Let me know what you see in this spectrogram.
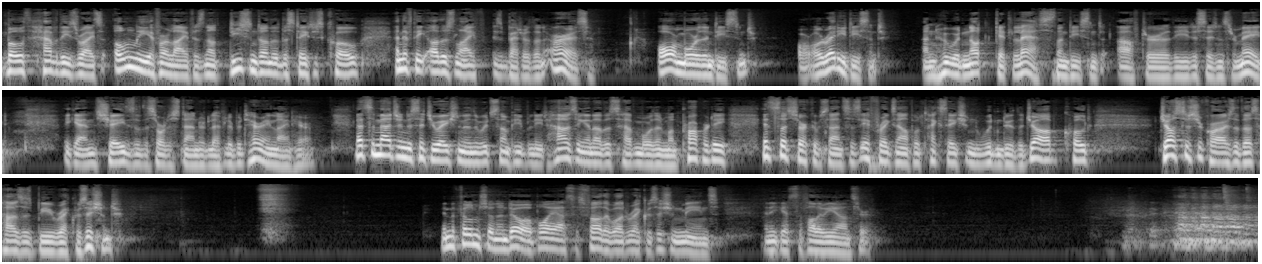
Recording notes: Presented at the Austrian Economics Research Conference. Recorded 22 March 2013 at the Ludwig von Mises Institute in Auburn, Alabama.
